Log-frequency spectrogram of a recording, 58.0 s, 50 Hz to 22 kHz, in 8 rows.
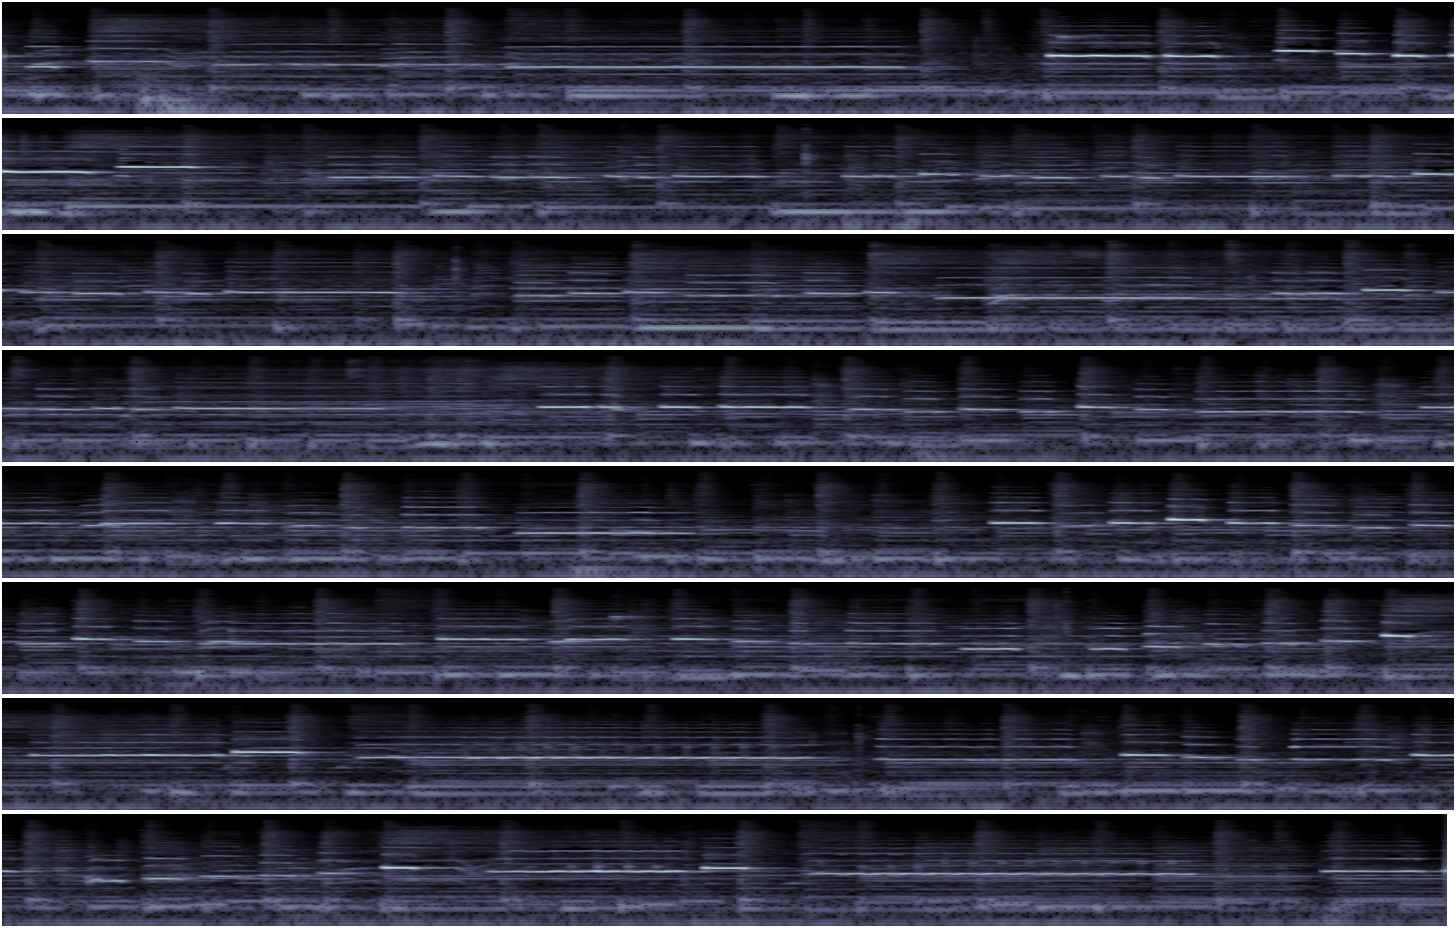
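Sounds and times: recorder playing a melody: 0:00.0 - 0:33.0, 0:33.6 - 0:58.0
quiet low accompaniment: 0:00.0 - 0:58.0.

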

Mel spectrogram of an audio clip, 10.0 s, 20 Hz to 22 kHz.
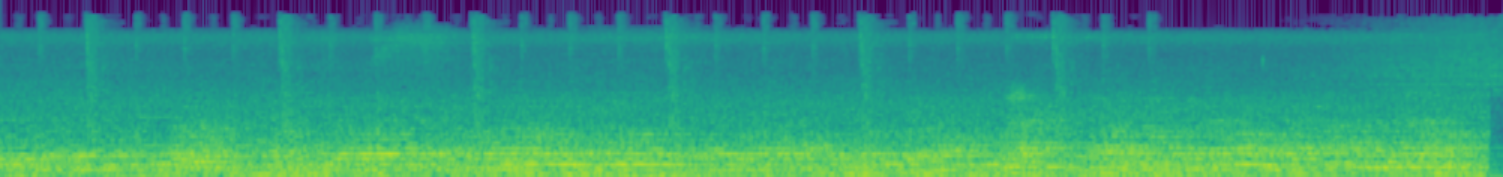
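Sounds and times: person chanting a prayer: 0:01.0 - 0:10.0.

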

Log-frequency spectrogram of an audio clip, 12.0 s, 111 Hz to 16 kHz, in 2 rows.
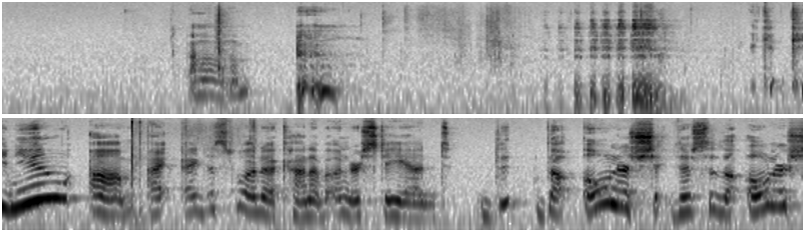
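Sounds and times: person clearing throat: 0:02.2 - 0:02.7, 0:04.1 - 0:05.2.

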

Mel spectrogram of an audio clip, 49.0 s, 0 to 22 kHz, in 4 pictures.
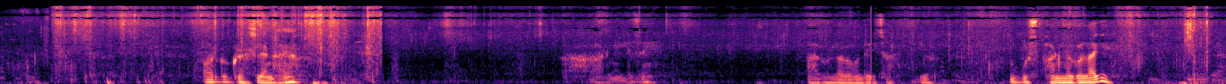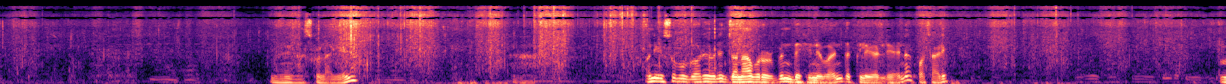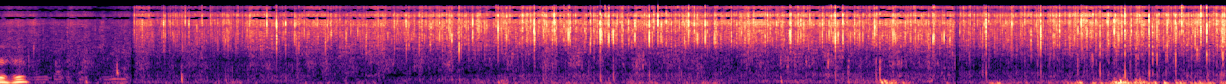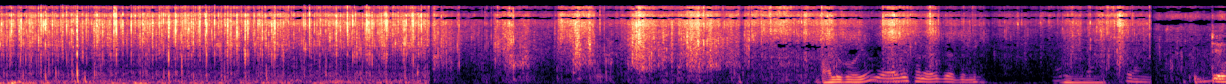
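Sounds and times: dry grass burning crackle: 0:00.0 - 0:49.0
person speaking: 0:13.8 - 0:16.6, 0:17.2 - 0:21.8, 0:22.9 - 0:26.1, 0:47.3 - 0:49.0.

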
